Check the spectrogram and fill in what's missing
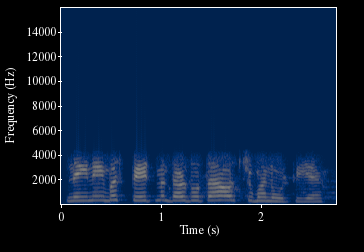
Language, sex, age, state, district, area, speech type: Urdu, female, 18-30, Delhi, Central Delhi, rural, conversation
